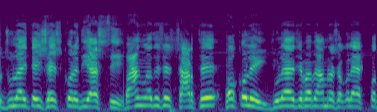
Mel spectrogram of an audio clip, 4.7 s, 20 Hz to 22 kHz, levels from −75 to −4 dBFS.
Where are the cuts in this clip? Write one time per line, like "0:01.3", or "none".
0:01.5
